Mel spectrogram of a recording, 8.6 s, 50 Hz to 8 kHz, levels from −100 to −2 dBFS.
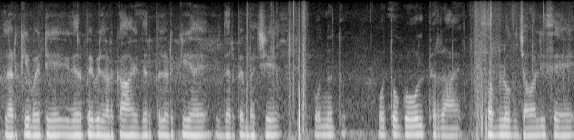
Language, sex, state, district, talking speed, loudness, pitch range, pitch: Hindi, male, Punjab, Fazilka, 175 wpm, -22 LUFS, 120-130 Hz, 125 Hz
